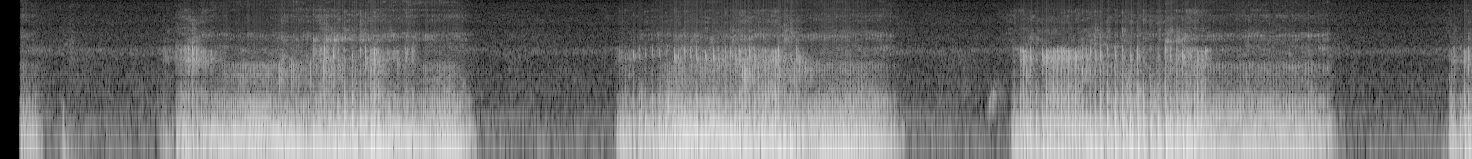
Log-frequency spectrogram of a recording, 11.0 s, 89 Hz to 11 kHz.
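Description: Loud, deep, rattling snores on each breath, three in eleven seconds, about 16 a minute, with quiet pauses between. Heavy snoring.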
